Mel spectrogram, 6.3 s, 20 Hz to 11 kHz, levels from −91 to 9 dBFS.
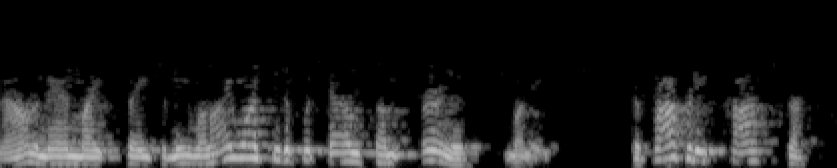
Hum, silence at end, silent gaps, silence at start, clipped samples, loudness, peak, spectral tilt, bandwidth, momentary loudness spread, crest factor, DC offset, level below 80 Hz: none; 0.25 s; 3.68-3.72 s, 4.21-4.72 s; 0 s; under 0.1%; -26 LUFS; -10 dBFS; -15 dB/octave; 2.3 kHz; 12 LU; 16 dB; under 0.1%; -74 dBFS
